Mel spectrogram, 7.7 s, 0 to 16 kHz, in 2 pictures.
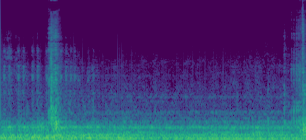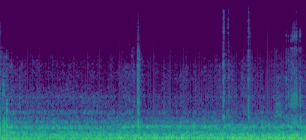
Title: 2003 Honda Accord V6 Rattling sound from engine; mostly heard from inside; smells debut!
